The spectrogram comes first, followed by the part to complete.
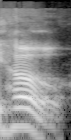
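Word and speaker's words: Heaux: one's called the cheesy hoe which they spell it h e a u x like bow I guess or it's some sort of French thing the cheesy ho in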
